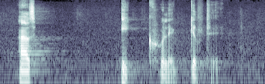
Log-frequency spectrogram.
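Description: A man speaks slowly in a low, deep voice.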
